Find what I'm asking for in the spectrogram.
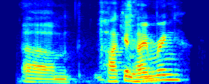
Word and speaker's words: Hockenheimring: Hockenheimring? – No, but you're close. – I also could have pronounced that wrong. Like, no, you said it actually correctly.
